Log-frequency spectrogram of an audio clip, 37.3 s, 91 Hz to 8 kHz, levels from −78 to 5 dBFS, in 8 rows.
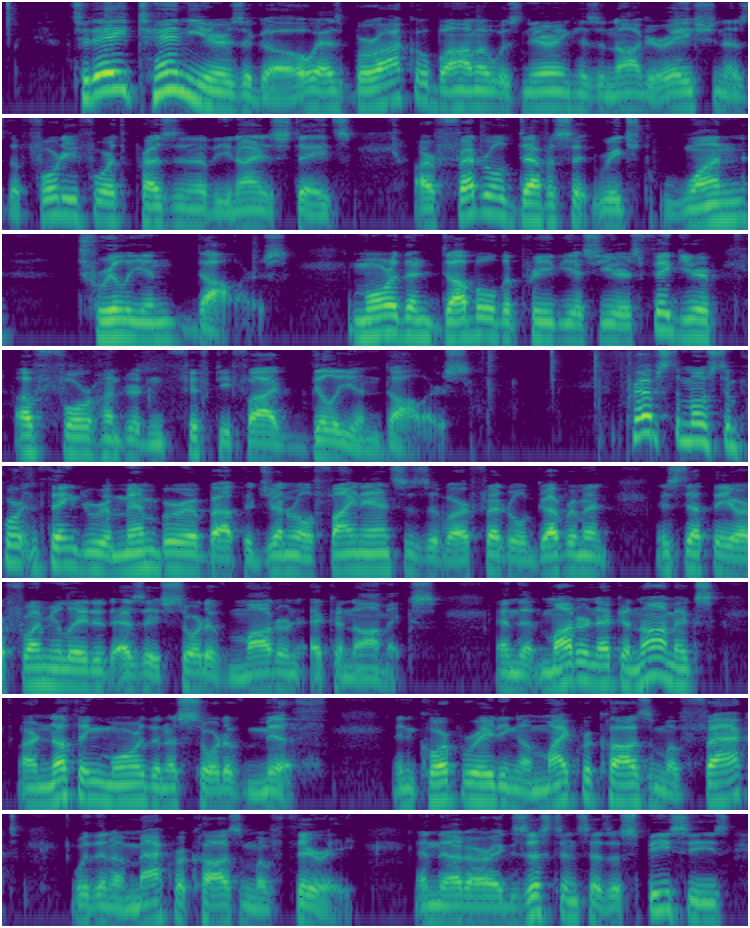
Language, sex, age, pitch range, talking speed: English, male, 50-69, 110-140 Hz, 145 wpm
